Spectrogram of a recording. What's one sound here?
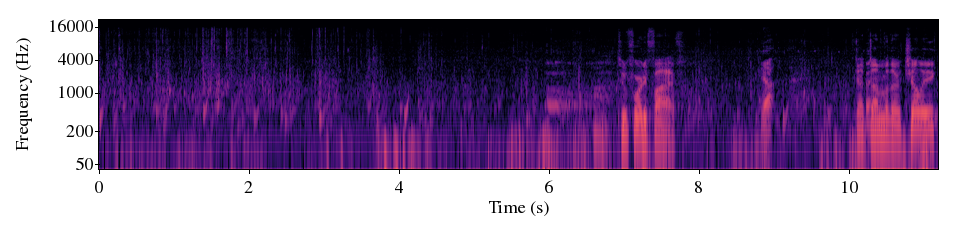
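Small waves lap gently at a rocky shore.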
